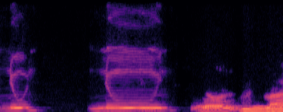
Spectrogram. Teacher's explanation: അപ്പൊ എവിടെയാണ് നമ്മുടെ നാക്ക് തട്ടുന്ന? നാക്ക് തട്ടുന്ന മേൽമുൻപല്ലിന്റെ കുറച്ച് മുകളിലായിട്ട് തട്ടുന്നത് അതാണ് ഊൻ എന്ന് പറയും.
